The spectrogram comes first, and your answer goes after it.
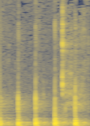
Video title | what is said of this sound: watermelon rant about health and wellness | to pick a watermelon you have to knock on it and it needs to sound hollow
